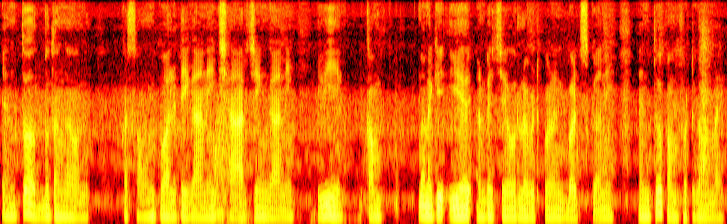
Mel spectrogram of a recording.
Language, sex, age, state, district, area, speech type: Telugu, male, 18-30, Andhra Pradesh, Srikakulam, urban, spontaneous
